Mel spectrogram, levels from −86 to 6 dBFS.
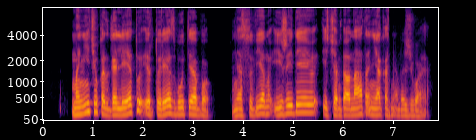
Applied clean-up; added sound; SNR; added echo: none; none; none; none.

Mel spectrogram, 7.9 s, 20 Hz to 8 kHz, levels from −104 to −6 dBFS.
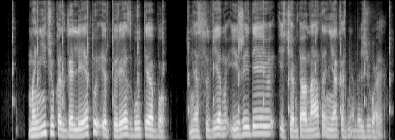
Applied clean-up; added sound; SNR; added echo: none; Tick-tock; 19 dB; none.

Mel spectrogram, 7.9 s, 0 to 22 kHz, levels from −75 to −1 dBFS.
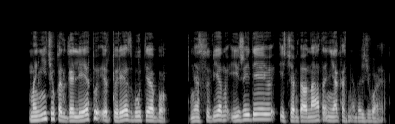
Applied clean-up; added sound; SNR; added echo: neural mask model DeepFilterNet 3.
